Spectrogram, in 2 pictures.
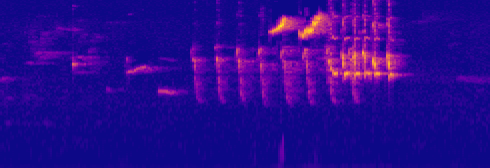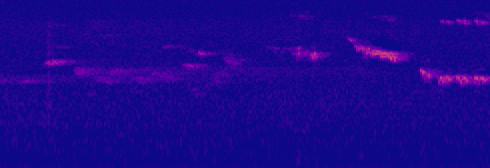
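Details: Rufous-chested flycatcher, lure and therapy recording to get kept birds singing: soft scattered high notes build into a fast chattering, rattling burst, followed by near-silence and faint high whistles and a short rapid series at the end.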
